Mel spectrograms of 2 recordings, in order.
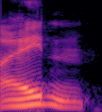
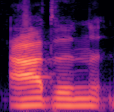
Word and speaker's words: Aden: know that oh really it's not it's not Aiden oh wow it's Aden durdey Aden wow that took me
